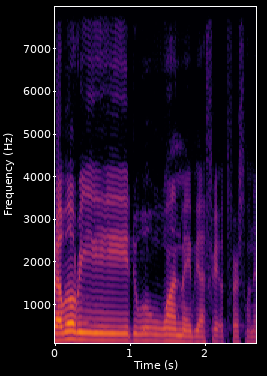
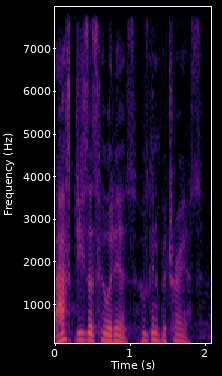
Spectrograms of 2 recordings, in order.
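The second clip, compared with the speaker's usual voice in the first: much softer, secretive aside; hushed Peter; 3 semitones lower, 12 dB quieter than usual. Retold or imitated. Lean in and keep it low. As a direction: Peter quietly urges John to ask Jesus, hushed. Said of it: "he goes".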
